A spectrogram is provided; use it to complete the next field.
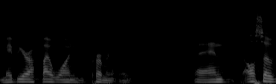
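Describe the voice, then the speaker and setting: A man is speaking. His pace is very fast. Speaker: software engineer giving a tech talk. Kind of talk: conference talk with slides.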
